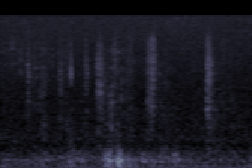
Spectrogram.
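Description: Quiet room noise of a crowded hall over a steady low hum, with scattered light clicks and knocks and one short, louder knock about a second in.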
